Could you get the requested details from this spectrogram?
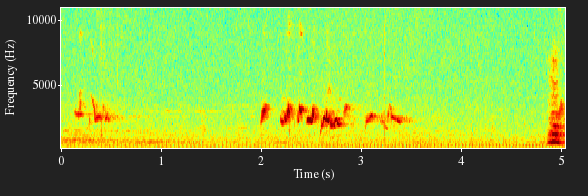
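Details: Red-whiskered bulbul kept as a trapping decoy, 4 February 2018: short whistled phrase, then a lively run of warbling notes and a falling whistle, ending with a harsher, broader burst.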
